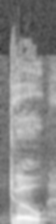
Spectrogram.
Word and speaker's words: dough: Pronunciation do. Make the long O like no and go. And the gh is silent.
